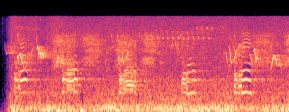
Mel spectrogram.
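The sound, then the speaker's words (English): Honking of a goose flying overhead in the morning: several loud, nasal honks come at irregular intervals over a steady background hiss. “That was a goose flying overhead in the morning, and you can hear the other birds in the background.”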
